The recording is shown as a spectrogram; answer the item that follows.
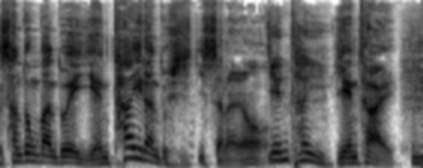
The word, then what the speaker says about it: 옌타이: 그 이왕 지명 얘기 나온 김에 한 가지 말씀드리면은 그 산동반도에 옌타이라는 도시 있잖아요. 옌타이. 옌타이의 한자를 보면 그걸 연태라고 읽으면 안 돼요.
